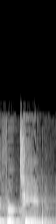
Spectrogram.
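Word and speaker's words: thirteen: here we have 30 so the stress is different so on this number we would say 13 and then the stress here is on the first syllable we say 30 okay so if you're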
